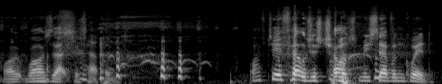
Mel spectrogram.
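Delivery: disbelieving words through laughter; laughing. Real, not acted. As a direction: laugh while asking in disbelief. Laughing at surprise charge.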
